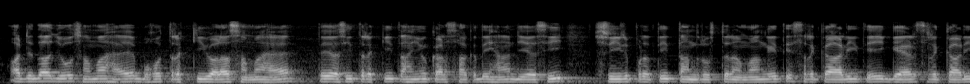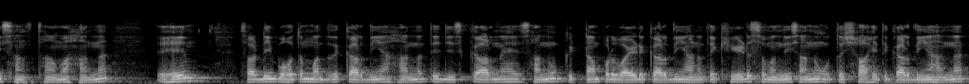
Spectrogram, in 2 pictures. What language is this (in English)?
Punjabi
